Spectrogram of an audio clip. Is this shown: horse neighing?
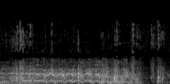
yes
